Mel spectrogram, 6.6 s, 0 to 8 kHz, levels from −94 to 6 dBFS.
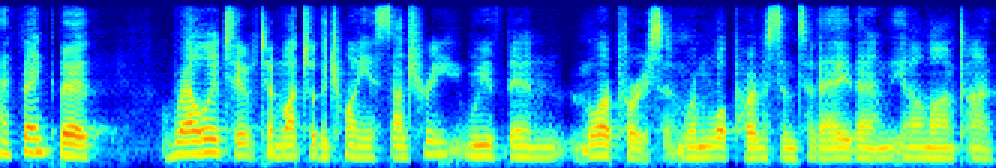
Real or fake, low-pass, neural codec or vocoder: fake; 7.2 kHz; codec, 16 kHz, 0.5 kbps, FreqCodec, larger model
